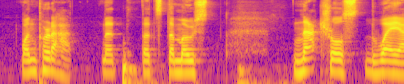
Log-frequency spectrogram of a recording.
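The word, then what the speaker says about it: วันพฤหัส: ส บ ด ี but the pa just becomes like พ ฤ just p ว ั น พ ฤ ห ั ส. Try saying it like that. ว ั น พ ฤ ห ั ส ว ั น พ ฤ ห ั ส ว ั น พ ฤ ห ั ส. Then most people don't stress the pa like I'm saying.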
